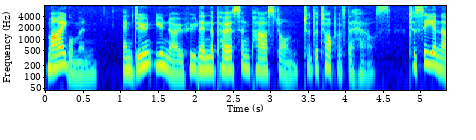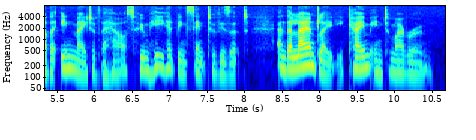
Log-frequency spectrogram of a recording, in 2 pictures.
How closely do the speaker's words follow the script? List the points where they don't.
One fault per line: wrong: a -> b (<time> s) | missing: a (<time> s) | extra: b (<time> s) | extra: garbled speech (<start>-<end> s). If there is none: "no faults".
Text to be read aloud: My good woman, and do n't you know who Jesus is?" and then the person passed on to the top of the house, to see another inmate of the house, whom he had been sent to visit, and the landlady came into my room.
missing: good (0.3 s)
missing: Jesus is and (2.0 s)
